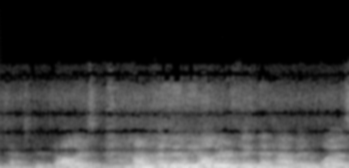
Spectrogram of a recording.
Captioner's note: audience laughs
